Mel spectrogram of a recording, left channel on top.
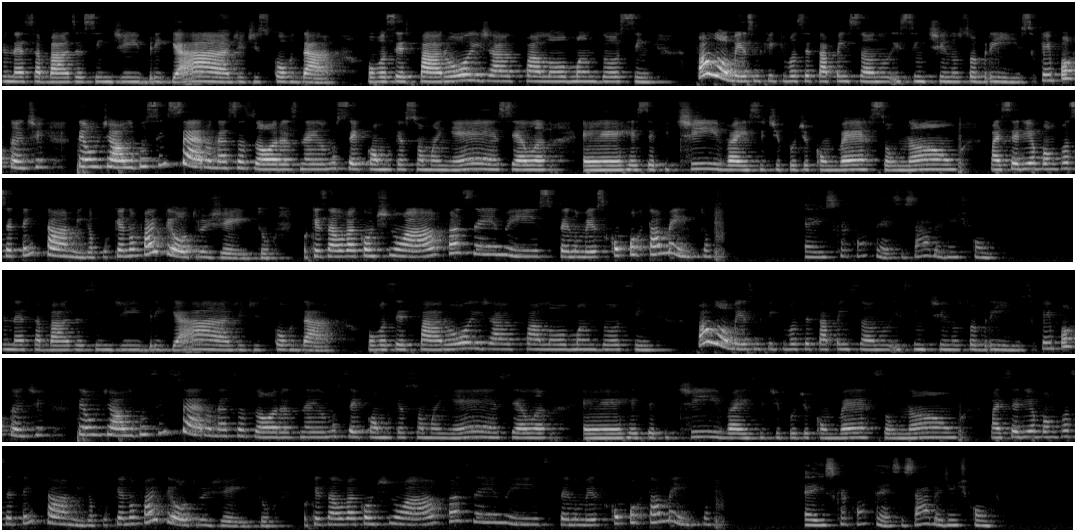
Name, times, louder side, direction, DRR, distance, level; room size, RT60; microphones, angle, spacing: voice 1, 0.0-6.7 7.0-28.7, left 6 dB, 55° left, 0.5 m, -26 dB
voice 2, 29.5-31.5, right 4 dB, 50° right, 1.4 m, -35 dB
12.0 x 5.8 x 7.9 m
head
